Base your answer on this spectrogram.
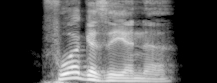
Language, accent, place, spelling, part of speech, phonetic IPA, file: German, Germany, Berlin, vorgesehene, adjective, [ˈfoːɐ̯ɡəˌzeːənə], De-vorgesehene.ogg
- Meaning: inflection of vorgesehen: 1. strong/mixed nominative/accusative feminine singular 2. strong nominative/accusative plural 3. weak nominative all-gender singular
